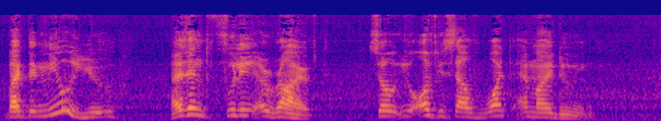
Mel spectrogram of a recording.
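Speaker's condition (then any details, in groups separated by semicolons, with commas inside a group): Cerebral palsy; certain letters flat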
